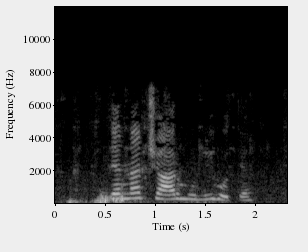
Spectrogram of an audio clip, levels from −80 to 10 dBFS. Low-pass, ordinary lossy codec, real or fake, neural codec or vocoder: 7.2 kHz; MP3, 96 kbps; real; none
